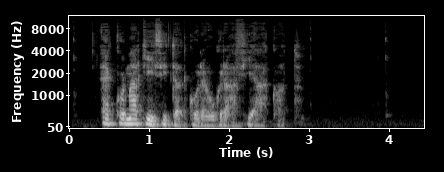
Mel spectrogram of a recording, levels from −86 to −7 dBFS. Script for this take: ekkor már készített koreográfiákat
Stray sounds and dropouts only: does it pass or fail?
pass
